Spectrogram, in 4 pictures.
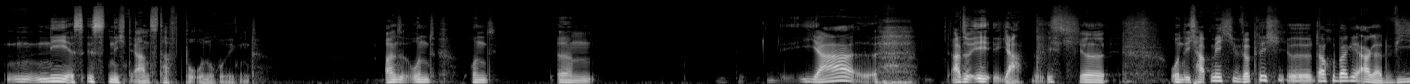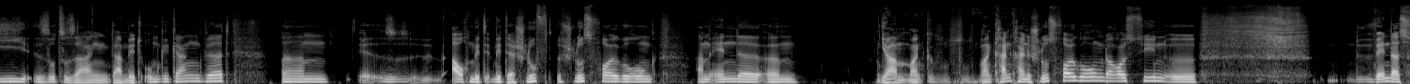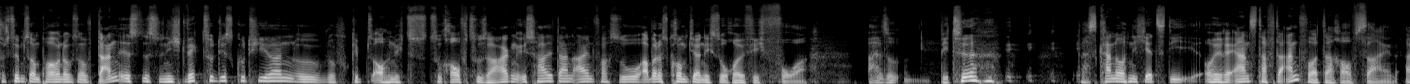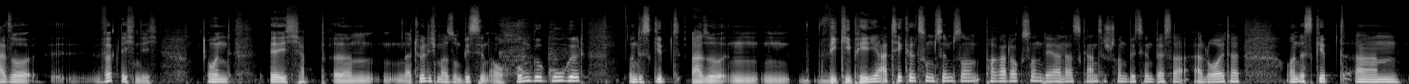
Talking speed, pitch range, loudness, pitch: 135 wpm, 100-135 Hz, -19 LUFS, 115 Hz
